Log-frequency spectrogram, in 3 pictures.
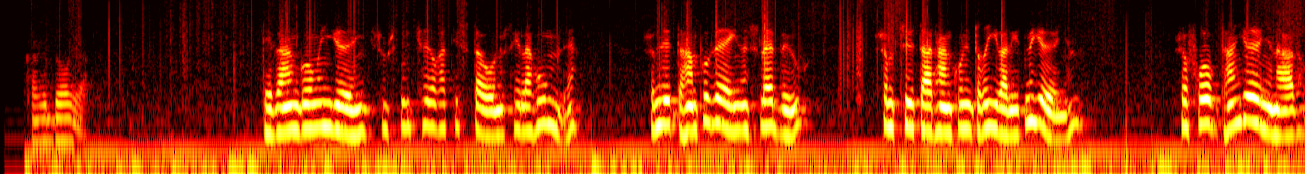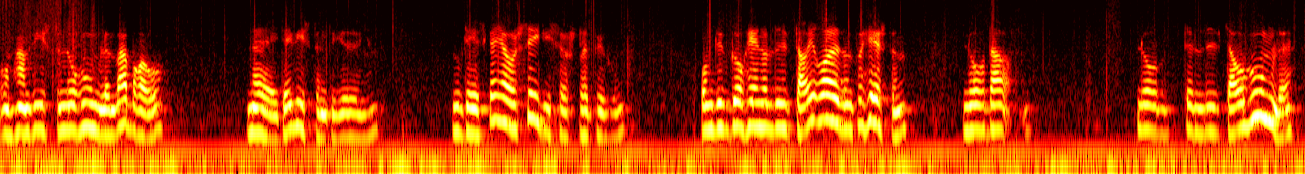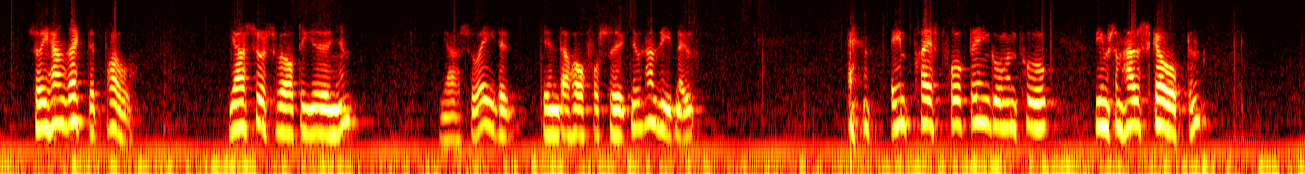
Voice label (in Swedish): Svenska sagor, dialekter; Folkminnen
